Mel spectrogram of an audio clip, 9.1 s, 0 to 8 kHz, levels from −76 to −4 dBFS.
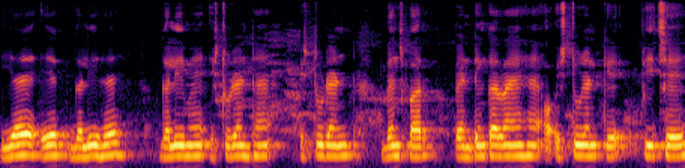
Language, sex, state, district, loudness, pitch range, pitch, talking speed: Hindi, male, Chhattisgarh, Bilaspur, -15 LUFS, 140-150 Hz, 145 Hz, 125 wpm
